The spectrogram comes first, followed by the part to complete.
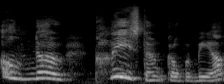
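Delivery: tiny, high, small little goat voice. Reading a story aloud, the youngest Billy Goat Gruff answers the Troll in a tiny voice. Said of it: "in a tiny voice".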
